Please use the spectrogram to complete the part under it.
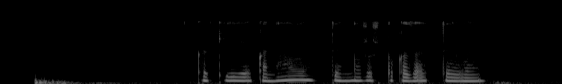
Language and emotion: Russian, neutral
